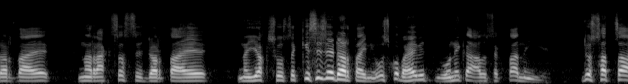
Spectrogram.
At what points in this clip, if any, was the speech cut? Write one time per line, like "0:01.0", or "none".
none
